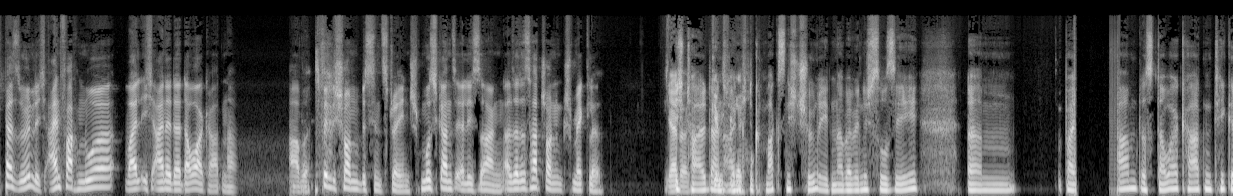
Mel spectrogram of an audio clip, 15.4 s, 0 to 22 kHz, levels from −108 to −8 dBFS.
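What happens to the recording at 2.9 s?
At 2.89 s the speech stalls in a call audio freeze lasting until 3.63 s. For about 0.72 s the last sound is stretched into a buzzy, hissing continuation that decays without dropping to silence. The likely cause is packets held up in transit, leaving the jitter buffer empty while the receiver improvised. When the packets arrive, speech resumes exactly where it stopped, with nothing lost, but everything afterward now runs about 0.72 s late.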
